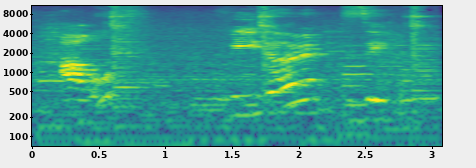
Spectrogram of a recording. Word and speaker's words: Auf Wiedersehen: The pronunciation is Auf Wiedersehen.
